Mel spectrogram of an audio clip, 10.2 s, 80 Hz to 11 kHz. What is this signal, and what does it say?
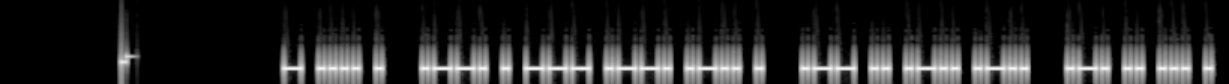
Morse code, heard as a keyed tone, about 25 wpm, 700 Hz. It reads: THE PEOPLE WILL RISE
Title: Sentences from Top 900 Words 25wpm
